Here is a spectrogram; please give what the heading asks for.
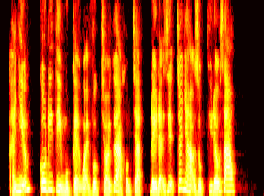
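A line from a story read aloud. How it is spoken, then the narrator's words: Loud laughter. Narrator (Vietnamese): Giản Đào cười lớn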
